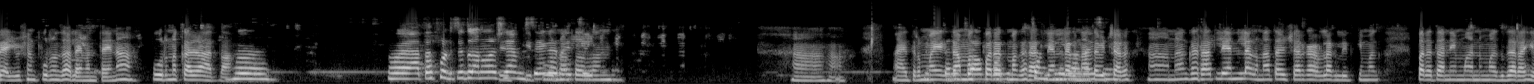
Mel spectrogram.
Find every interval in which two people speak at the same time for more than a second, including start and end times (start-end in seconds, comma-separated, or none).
9.3-11.2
